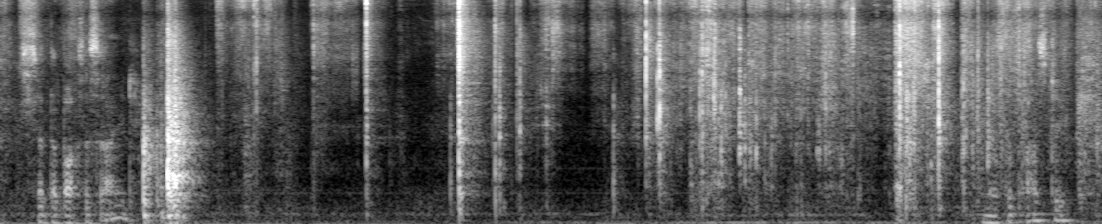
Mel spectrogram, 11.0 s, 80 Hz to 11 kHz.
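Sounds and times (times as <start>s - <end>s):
packaging rustling: 4.5s - 11.0s.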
